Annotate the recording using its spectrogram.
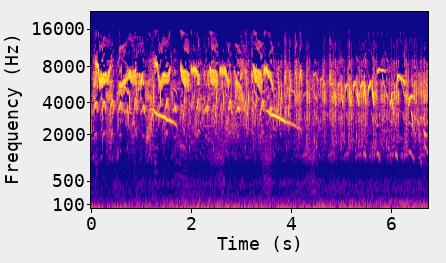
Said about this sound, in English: As starlings have the propensity to continue updating their song, they perfect it and polish it over their entire lifetimes.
